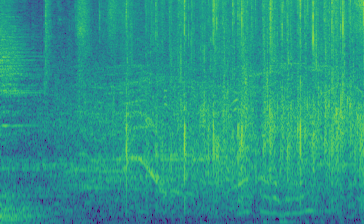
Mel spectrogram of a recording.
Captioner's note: applause and cheering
